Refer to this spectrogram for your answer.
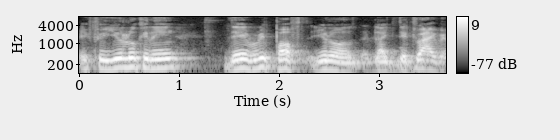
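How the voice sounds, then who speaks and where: A man talks at a moderate pace in a fairly high pitch. His tone is dark and mellow, with vocal fry. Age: 60s. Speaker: taxi driver giving public testimony. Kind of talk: public hearing testimony. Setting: public hearing room. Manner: halting.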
